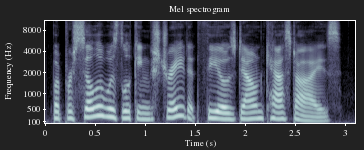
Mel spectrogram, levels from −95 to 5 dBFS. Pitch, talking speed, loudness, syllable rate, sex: 205 Hz, 175 wpm, -16 LUFS, 4.5 syllables/s, female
